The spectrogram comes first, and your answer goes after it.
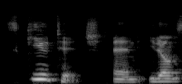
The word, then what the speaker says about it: scutage: you pronounce scutage and you put a little hint of a y in there so it's not scuti it's skewtig and you don't say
